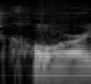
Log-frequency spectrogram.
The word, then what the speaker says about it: corps: CORPS looks like corpse without the E, but it's pronounced core.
